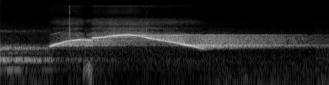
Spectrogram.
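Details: Nias hill myna giving a single loud, clear whistle that slides up, arches high and falls away over about a second and a half, trailing off into a softer held tone; faint voices before it.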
